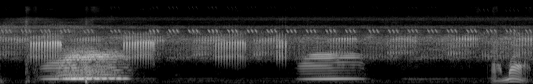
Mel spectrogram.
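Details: Banded bullfrogs kept in a backyard garden in Thailand, calling in a chorus at night: low nasal droning croaks in bursts about a second long, overlapping callers, with clapping and music in the background.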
